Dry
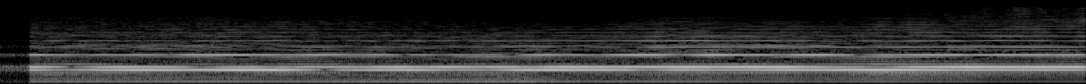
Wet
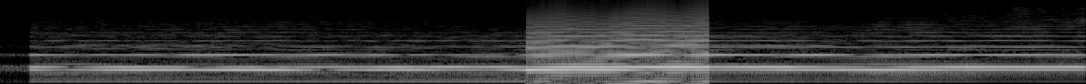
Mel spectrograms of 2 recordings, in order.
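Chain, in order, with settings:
0:05.26–0:07.09: leveller curve on the samples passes 5
level −3 dB

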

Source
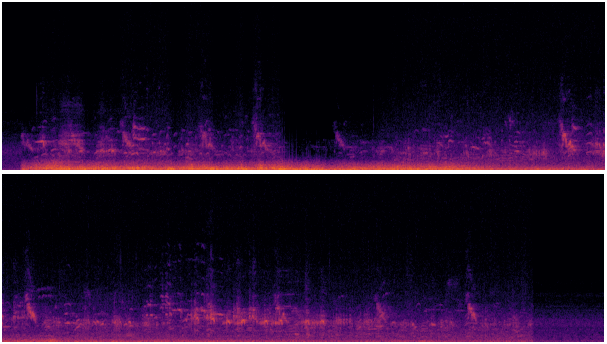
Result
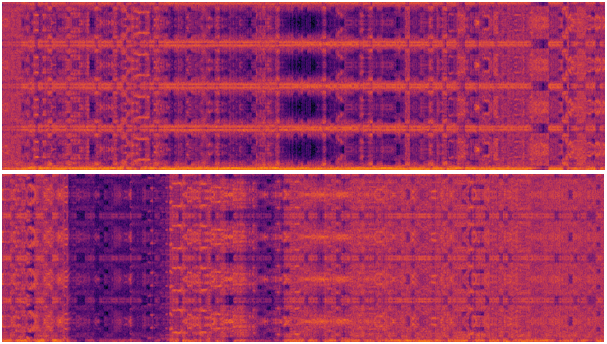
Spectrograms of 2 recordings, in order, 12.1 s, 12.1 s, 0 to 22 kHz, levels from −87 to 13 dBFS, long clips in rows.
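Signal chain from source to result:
time-frequency cells dropped at random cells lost 24%
downward compressor, threshold −31 dBFS, peak gain reduction 11 dB
octave-band graphic EQ 125/500/1,000/4,000 Hz −4/−7/+5/+11 dB
0:08.39–0:08.86: gate with flip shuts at −28 dBFS, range −32 dB
bad sample-rate conversion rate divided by 8×, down none, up zero stuff
parametric band 270 Hz +14 dB 2.1 octaves
feedback delay network reverb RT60 0.41 s, low-frequency decay 0.8×, high-frequency decay 0.7×, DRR 10.5 dB
0:06.69–0:07.72: noise gate −20 dBFS, range −34 dB
flanger 1.3 Hz, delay 2.9 ms, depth 4.1 ms, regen +63%
boost into a limiter +34.5 dB
level −2.5 dB

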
